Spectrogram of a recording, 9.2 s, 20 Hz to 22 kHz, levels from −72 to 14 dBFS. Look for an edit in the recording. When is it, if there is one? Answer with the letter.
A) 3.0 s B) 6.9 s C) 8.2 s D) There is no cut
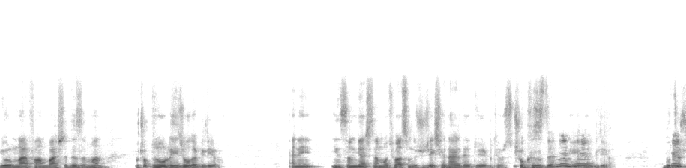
B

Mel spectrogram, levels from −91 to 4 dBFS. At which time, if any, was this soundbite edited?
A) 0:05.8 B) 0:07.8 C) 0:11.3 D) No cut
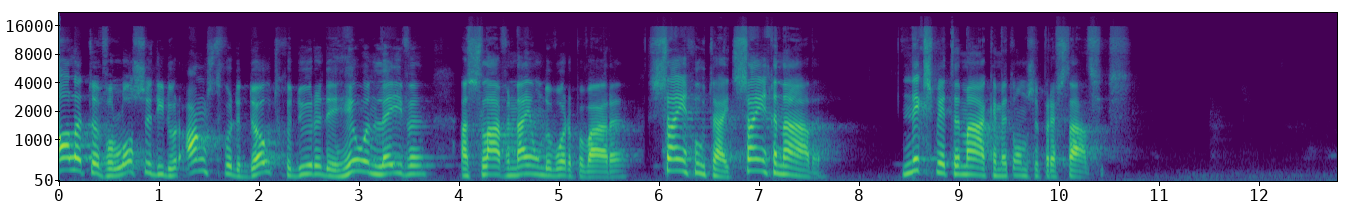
A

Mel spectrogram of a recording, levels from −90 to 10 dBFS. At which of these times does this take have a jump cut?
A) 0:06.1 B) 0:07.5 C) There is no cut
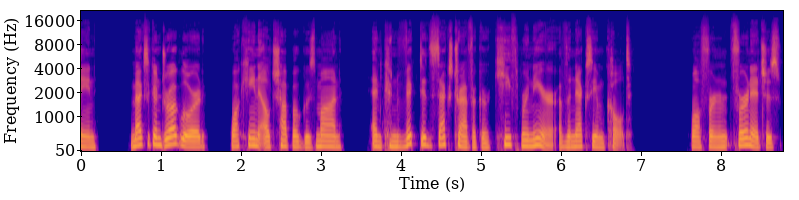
C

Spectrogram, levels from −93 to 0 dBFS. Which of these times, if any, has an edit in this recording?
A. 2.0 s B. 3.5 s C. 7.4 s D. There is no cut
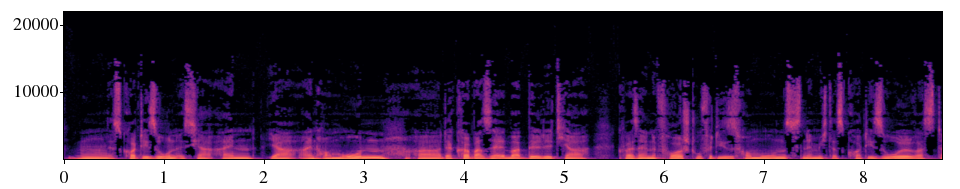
A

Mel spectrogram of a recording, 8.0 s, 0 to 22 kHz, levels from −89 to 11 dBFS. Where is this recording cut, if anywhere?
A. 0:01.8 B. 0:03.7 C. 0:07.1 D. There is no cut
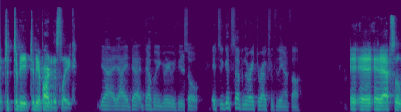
B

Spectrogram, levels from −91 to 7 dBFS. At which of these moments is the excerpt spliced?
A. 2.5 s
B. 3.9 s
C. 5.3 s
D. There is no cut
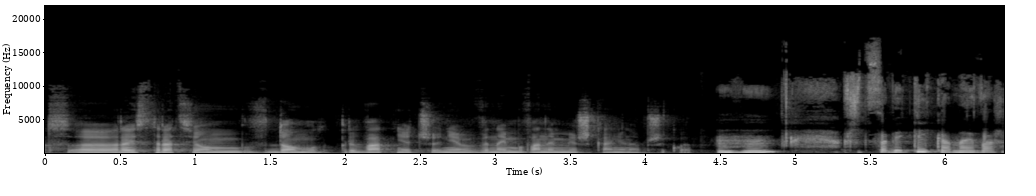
C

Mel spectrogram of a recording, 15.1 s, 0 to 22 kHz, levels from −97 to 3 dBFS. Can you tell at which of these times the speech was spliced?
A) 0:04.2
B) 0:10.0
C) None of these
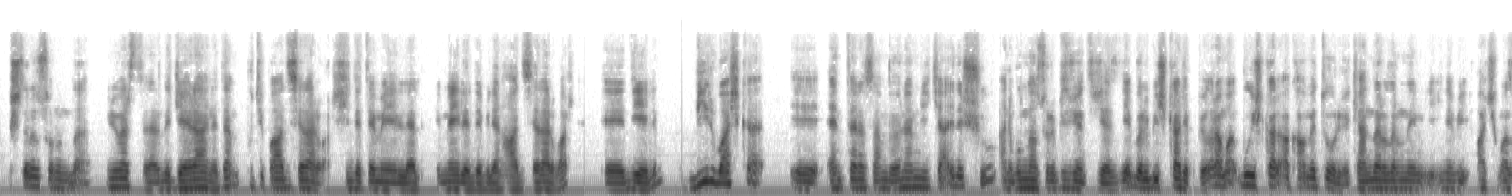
B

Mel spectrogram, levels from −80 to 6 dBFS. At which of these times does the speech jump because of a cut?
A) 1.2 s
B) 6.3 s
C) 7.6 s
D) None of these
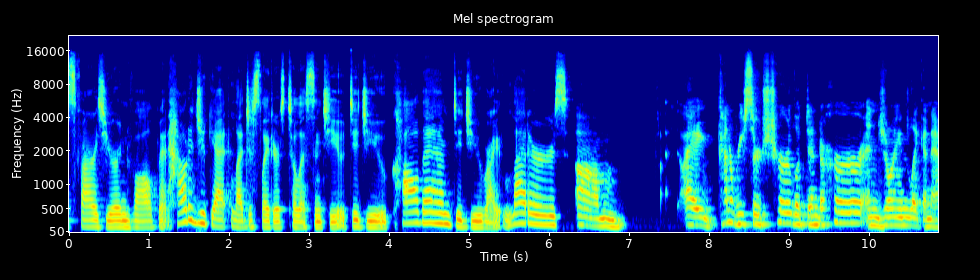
B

